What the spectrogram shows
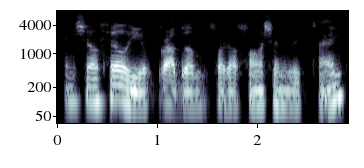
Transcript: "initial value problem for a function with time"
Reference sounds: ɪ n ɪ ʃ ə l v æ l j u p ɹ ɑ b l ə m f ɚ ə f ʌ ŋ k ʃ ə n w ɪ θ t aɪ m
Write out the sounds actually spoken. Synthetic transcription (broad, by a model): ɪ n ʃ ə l f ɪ l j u p ɹ ɑ b l ə m f ɚ ə f ʌ ŋ k ʃ ə n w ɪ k t aɪ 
